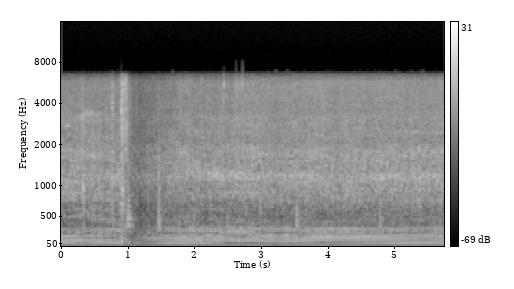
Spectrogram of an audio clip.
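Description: Opel GT's 2.4-litre four-cylinder engine, running on MaxxECU fuel injection, idling steadily; a short knock about a second in.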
